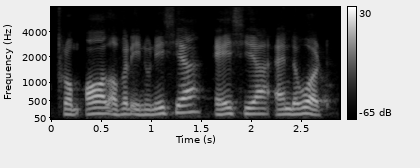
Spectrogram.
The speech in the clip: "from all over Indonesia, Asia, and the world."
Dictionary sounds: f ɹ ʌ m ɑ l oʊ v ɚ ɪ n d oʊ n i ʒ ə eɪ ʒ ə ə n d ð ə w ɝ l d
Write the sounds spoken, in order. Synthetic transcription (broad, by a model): f ɹ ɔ m ɑ l oʊ v ɚ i n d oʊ n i s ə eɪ ʃ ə ə n d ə w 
